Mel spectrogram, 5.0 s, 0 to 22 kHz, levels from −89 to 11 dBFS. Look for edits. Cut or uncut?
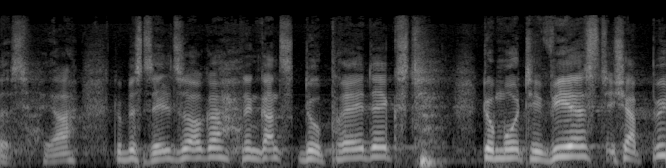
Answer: cut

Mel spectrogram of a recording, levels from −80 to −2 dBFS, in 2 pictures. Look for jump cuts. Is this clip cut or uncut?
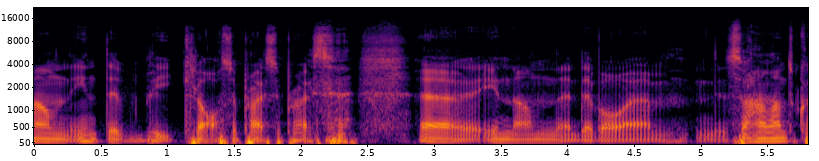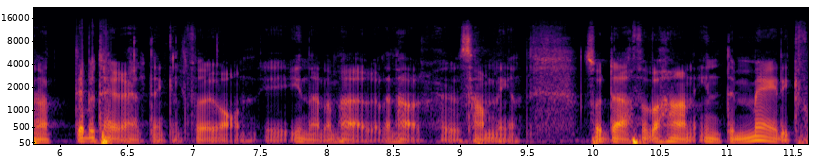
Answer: uncut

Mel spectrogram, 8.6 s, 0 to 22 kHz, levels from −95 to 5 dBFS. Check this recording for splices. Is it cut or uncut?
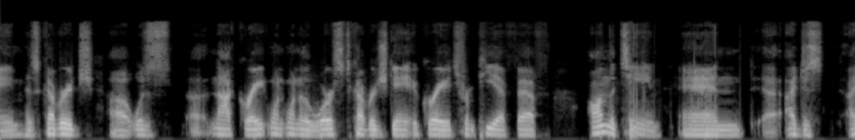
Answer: cut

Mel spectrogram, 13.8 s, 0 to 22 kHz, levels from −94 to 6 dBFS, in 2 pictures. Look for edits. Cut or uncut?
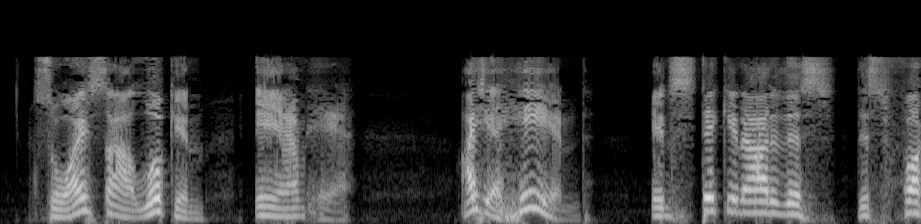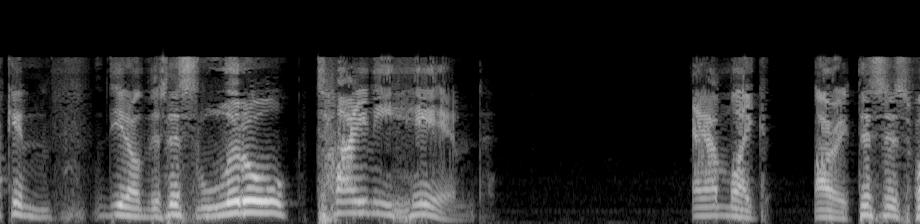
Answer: cut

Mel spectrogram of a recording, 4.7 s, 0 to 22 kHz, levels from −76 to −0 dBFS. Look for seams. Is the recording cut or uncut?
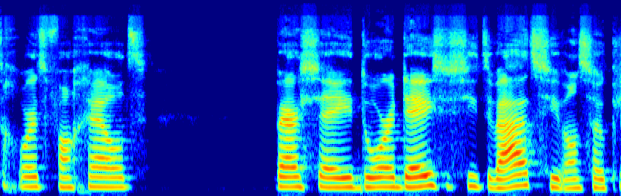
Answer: uncut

